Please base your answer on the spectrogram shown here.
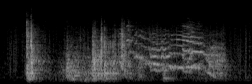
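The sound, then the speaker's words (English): A key clicks in the lock of a rear door, then the door swings open with a long, wavering creak. “Let's open it and take a look. It's locked. Oh, just a moment. I have the key right here. Thanks. Now let's have a look.”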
